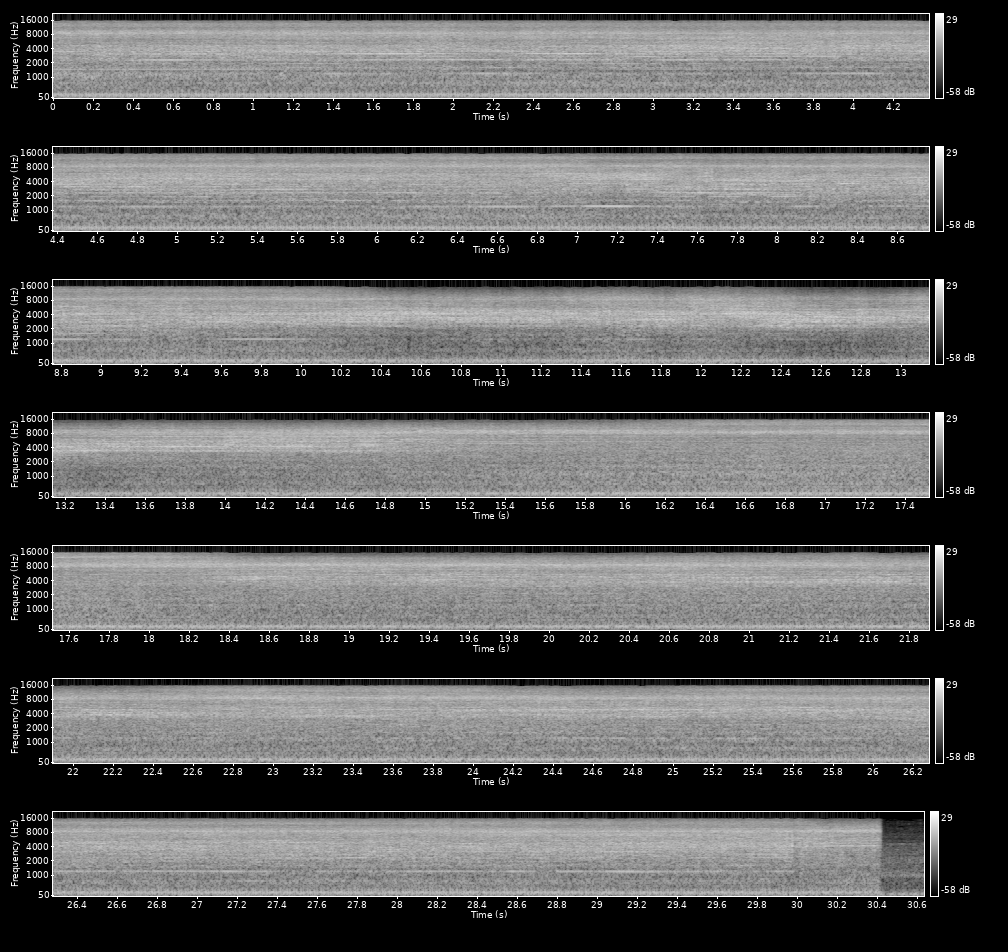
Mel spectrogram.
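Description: Wood-Mizer portable bandsaw mill running under load, its engine droning steadily while the band blade saws lengthwise through a pine cant. This is a shallow first cut off the top of the cant, made to save one board from the slab.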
